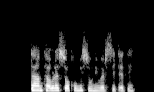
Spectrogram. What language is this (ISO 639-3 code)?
kat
